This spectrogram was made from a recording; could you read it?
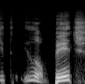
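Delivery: super aggressive, high-pitched delivery. Retelling what an old man shouted at a kid: imitating a super aggressive man. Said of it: "super aggressive".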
